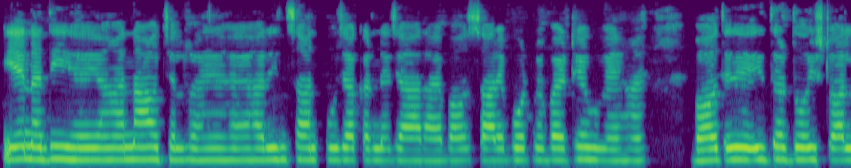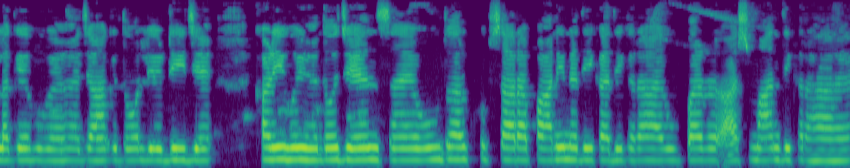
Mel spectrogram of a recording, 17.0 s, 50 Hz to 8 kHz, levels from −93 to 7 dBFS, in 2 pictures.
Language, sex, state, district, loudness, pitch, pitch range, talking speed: Hindi, female, Maharashtra, Nagpur, -16 LUFS, 205 Hz, 200-210 Hz, 185 wpm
